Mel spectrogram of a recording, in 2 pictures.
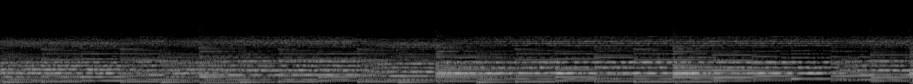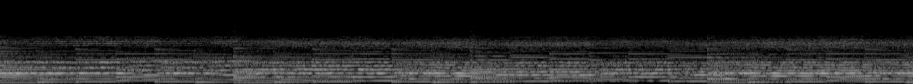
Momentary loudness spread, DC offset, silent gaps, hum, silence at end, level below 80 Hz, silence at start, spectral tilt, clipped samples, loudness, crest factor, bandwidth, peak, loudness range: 5 LU; under 0.1%; none; none; 0 s; -68 dBFS; 0 s; -6.5 dB/octave; under 0.1%; -35 LUFS; 16 dB; 8.8 kHz; -20 dBFS; 3 LU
